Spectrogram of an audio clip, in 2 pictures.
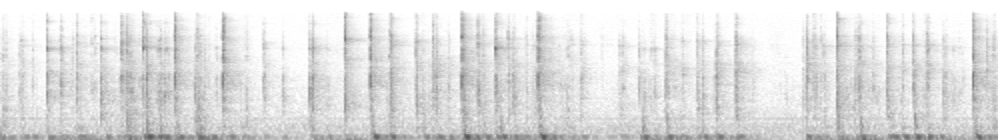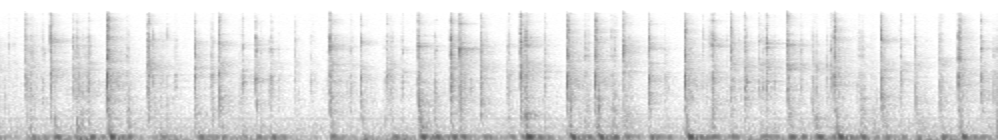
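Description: Fingertips with long natural nails rapidly press the keys of a black full-size plastic computer keyboard with hollow key housing. Quick, bright clicky taps with a low hollow thump run in a dense, steady stream of typing, each tap dying away almost at once.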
